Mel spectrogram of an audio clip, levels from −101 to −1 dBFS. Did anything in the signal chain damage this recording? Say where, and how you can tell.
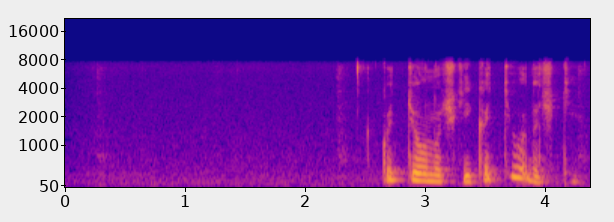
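Yes. DAB burbling damages this speech at the decoding stage, from 1.18 to 1.68 s and again from 3.95 to 4.18 s. Bit errors from weak reception, at a fraction of a percent, slipped past error correction into the MP2 data, so corrupted samples put short blips of noise into single sub-bands and corrupted scale factors make individual sub-bands leap in level for up to a frame. The result is a burbling disturbance over the sound. Packet loss would instead leave gaps, and low-bitrate coding would smear the sound steadily.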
